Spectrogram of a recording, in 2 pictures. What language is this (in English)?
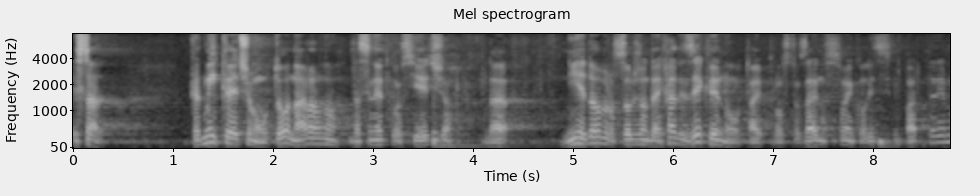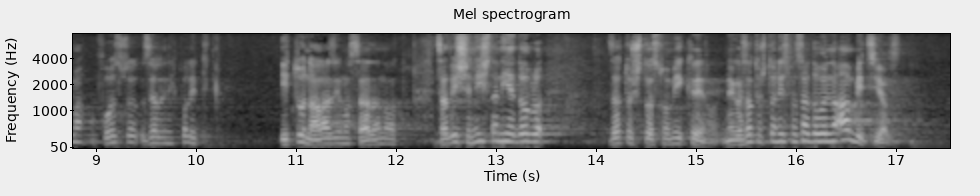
Croatian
